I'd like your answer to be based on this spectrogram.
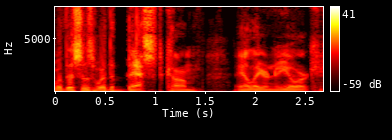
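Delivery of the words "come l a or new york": ordinary talk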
